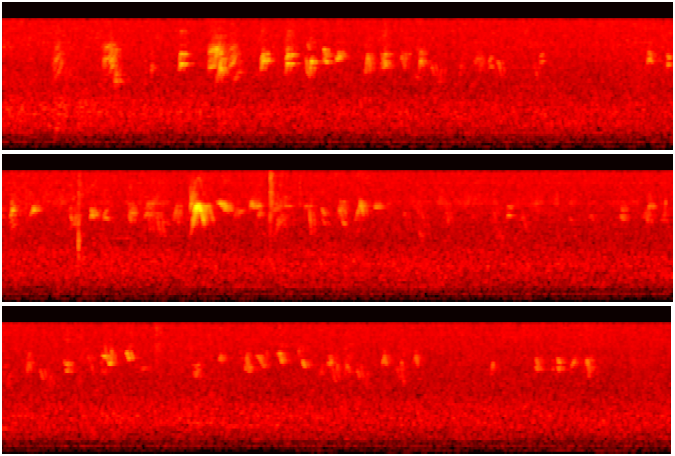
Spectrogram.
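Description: Small birds chirping in quick runs of short, high notes over faint steady background noise, with the loudest chirp about eleven seconds in.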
